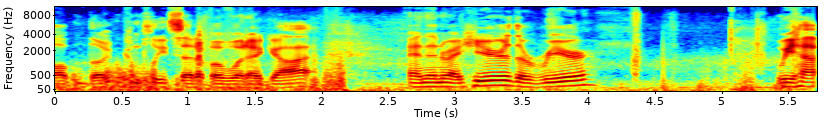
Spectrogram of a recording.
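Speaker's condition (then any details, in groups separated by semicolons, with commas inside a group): No condition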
